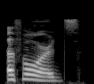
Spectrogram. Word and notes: affords: British English

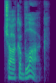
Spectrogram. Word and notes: chockablock: British English

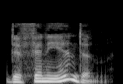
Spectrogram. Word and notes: definiendum: British English

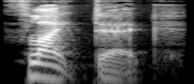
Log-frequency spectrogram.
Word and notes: flight deck: British English

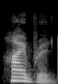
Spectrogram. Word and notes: hybrid: American English

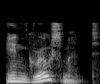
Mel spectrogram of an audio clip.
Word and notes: engrossment: British English

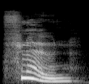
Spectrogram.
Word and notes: flown: British English

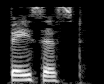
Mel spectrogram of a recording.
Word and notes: basest: British English

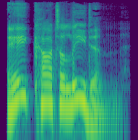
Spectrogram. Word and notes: acotyledon: British English

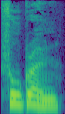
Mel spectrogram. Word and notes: full-grown: British English

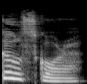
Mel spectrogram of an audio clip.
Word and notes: goalscorer: British English

